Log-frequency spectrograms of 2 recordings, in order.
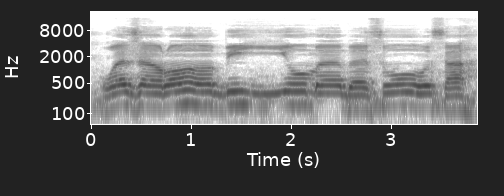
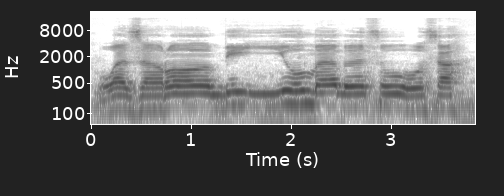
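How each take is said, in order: Both takes have the same delivery.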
